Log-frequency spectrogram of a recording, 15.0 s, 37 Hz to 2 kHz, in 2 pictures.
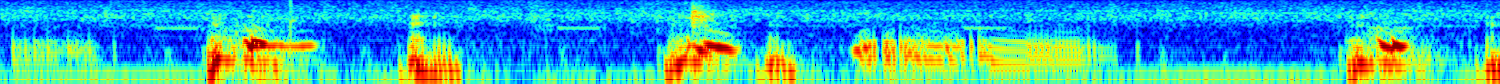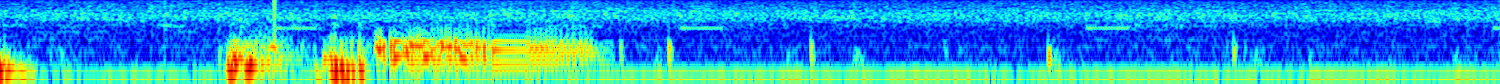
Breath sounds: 0.94-1.96 s: inhalation
0.94-1.96 s: wheeze
1.96-2.80 s: exhalation
3.21-4.06 s: inhalation
3.21-4.06 s: wheeze
4.16-5.62 s: exhalation
4.16-5.62 s: crackles
6.66-7.41 s: inhalation
6.66-7.41 s: wheeze
7.40-8.16 s: crackles
8.61-9.36 s: inhalation
8.61-9.36 s: wheeze
9.41-10.62 s: exhalation
9.41-10.62 s: crackles

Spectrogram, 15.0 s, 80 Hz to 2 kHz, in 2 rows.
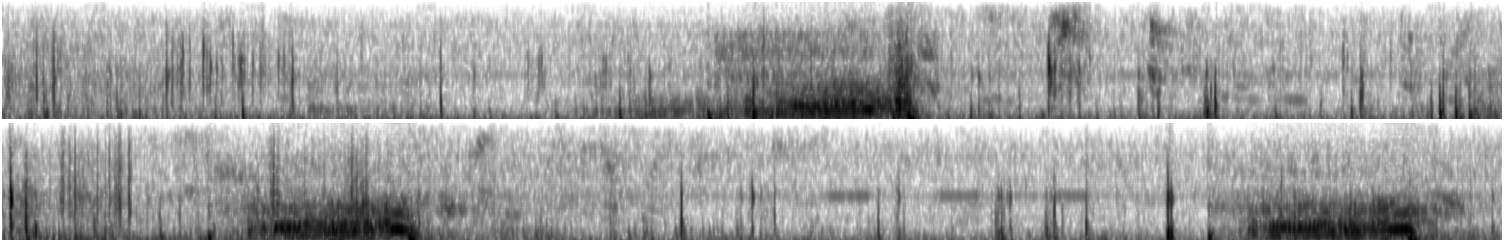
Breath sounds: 3.47-4.61 s: inhalation
3.47-4.61 s: rhonchi
8.67-9.72 s: inhalation
8.67-9.72 s: rhonchi
13.72-14.76 s: inhalation
13.72-14.76 s: rhonchi

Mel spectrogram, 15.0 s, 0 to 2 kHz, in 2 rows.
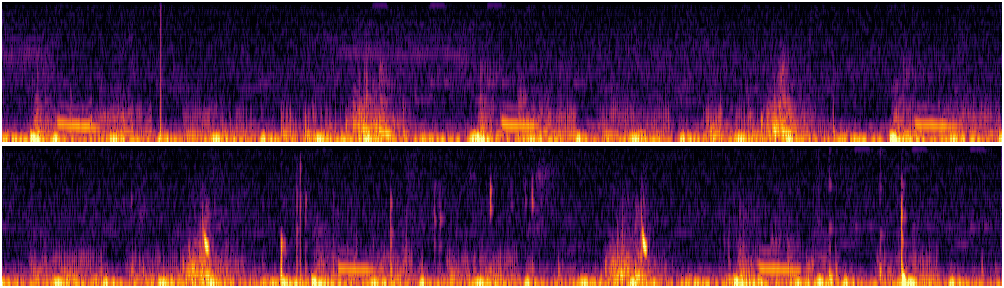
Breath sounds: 0.17-1.16 s: exhalation
0.38-0.76 s: wheeze
1.32-2.03 s: exhalation
2.50-3.23 s: inhalation
3.52-4.31 s: exhalation
3.72-4.04 s: wheeze
4.49-5.05 s: exhalation
5.67-6.32 s: inhalation
6.62-7.53 s: exhalation
6.83-7.20 s: wheeze
7.74-8.33 s: exhalation
8.86-9.42 s: inhalation
9.82-10.70 s: exhalation
10.00-10.32 s: wheeze
10.85-11.60 s: exhalation
11.97-12.41 s: inhalation
13.01-13.89 s: exhalation
13.14-13.51 s: wheeze

